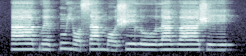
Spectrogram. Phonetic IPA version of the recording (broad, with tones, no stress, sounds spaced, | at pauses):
aː˦ ɡʷ ɛ˧ kʷ ũ˦ j ɔ˨ s a˦ m ɔ˨ ʃ e˦ l oː˧ l a˦ v aː˦ ʃ e˧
